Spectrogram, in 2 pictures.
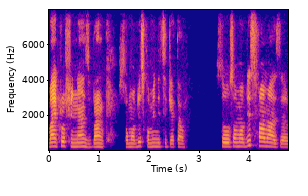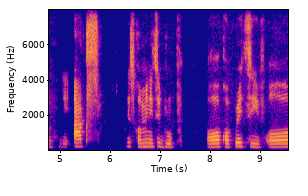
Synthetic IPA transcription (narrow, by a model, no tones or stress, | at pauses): maɪkɹofinãnsbãŋk | sɔ̃mɔfdiskɔmjunitiɡɛt̚dãn | sosɔ̃mɔfdisfamasɛmdeaks | diskɔmjunitiɡɹup | ɔkɔpɹetivɔ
